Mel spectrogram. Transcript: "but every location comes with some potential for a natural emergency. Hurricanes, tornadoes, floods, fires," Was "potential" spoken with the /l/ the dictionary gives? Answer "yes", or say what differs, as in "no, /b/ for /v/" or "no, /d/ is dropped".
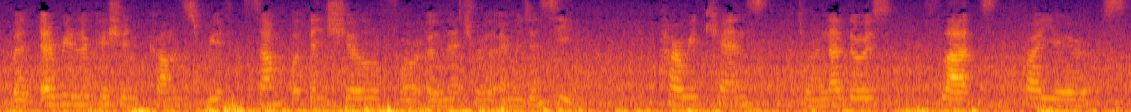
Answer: yes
